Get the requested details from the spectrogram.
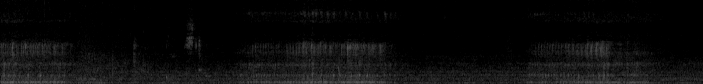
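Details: Adult man (dad) snoring: soft rattling snores with each breath, about three cycles in seven seconds, over faint room hum.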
